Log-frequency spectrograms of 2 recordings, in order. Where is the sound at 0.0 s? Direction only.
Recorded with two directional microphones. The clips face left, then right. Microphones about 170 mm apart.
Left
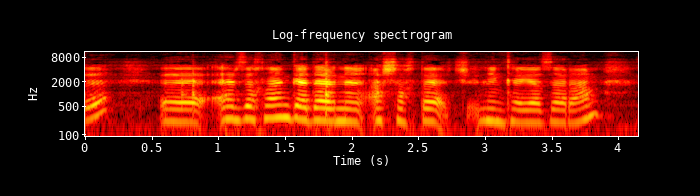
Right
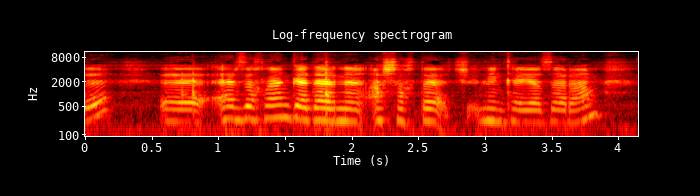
35° left (ahead or behind).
